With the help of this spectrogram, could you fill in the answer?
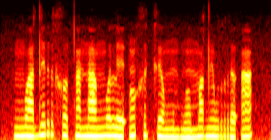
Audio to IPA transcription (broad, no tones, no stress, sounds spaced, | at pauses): ŋʷ a d e r x ɤ t̪ ã n̪ a ŋʷ ɛ l e ʔ õ x ə kʲ ɒ ŋʷ ə̃ b õ m ɒ d ẽ w r ə ʔ ã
